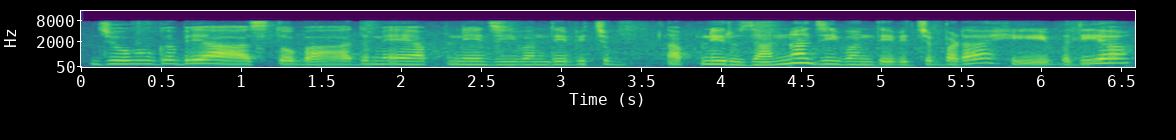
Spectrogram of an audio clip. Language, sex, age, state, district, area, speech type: Punjabi, female, 45-60, Punjab, Bathinda, rural, spontaneous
